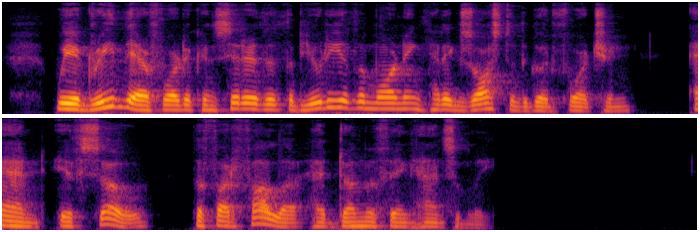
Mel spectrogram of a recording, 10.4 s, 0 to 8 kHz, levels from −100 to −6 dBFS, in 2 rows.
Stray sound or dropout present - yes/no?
no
